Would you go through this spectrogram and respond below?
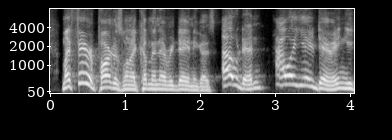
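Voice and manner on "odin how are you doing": put-on English accent, high-pitched and slow. Retelling how a friend greets him each day: imitating Simon's English accent. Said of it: "he comes in this, uh, English accent".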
